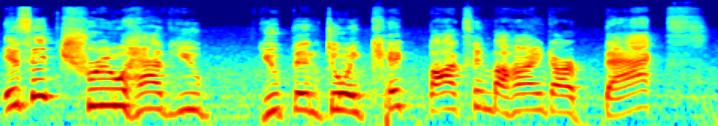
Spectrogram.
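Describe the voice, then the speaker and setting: Noisy, shrill demanding mother, acted by a man. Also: slow, bright, forceful tone, heavily acted. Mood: accusing. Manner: shocked, demanding. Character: stern, disapproving mother of a teenage kickboxer.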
